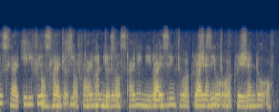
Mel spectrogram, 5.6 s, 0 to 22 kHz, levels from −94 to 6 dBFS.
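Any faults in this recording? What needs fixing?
A doubled audio track runs through the whole clip. A second copy of the speech, about as loud as the first, trails it by roughly one second. It has no decay or room colour. The likely cause is a second capture path or a misaligned edit. Check routing and edits so each source is recorded once.

Opus voice compression also runs throughout. The band stops near 8 kHz, and the speech sounds plainly muffled, hoarse and slightly robotic. That fits the SILK voice coder at a low bitrate around 12 kbps, which codes the excitation coarsely. Encode at a higher bitrate to avoid this.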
